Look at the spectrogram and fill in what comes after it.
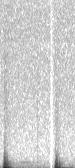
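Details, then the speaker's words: Pediatric cardiology teaching example: two heart sounds with slightly doubled second sound that changes with inspiration and breathing; physiological splitting of the second heart sound. "pero cuando el paciente inspira, puede haber un desdoblamiento fisiológico del segundo ruido, que se va a modificar con los movimientos respiratorios."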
